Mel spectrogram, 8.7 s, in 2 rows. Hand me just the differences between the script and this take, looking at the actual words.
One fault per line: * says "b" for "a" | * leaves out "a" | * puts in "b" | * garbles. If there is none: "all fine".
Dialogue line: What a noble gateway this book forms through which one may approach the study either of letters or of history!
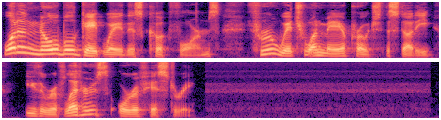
* says "cook" for "book"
